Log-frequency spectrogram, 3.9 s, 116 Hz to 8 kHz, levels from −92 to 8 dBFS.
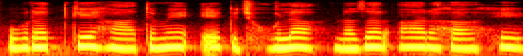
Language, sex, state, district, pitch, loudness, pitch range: Hindi, female, Madhya Pradesh, Bhopal, 225 Hz, -13 LUFS, 220-235 Hz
